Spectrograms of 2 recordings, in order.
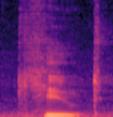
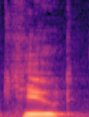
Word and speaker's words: Qt: Most of the people in the Qt community pronounce it Qt. I pronounce it Qt. I don't think there's any particularly thing cute about it. It's a very powerful and useful framework, but Qt I think is more precise because those are the letters.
